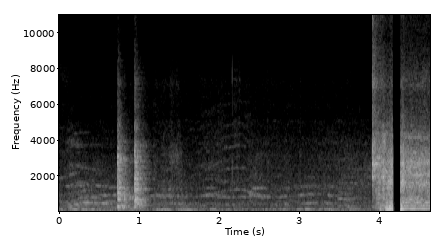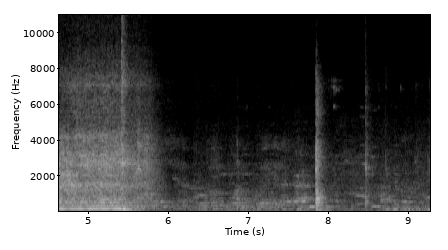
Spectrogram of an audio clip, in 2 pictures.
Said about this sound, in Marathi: आपण थोडेसे मूग मिक्सरने बारीक करून घेऊया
